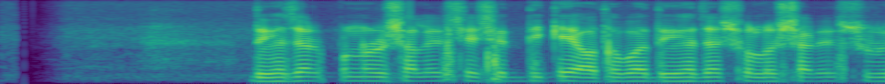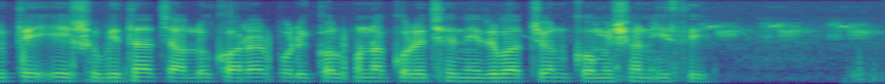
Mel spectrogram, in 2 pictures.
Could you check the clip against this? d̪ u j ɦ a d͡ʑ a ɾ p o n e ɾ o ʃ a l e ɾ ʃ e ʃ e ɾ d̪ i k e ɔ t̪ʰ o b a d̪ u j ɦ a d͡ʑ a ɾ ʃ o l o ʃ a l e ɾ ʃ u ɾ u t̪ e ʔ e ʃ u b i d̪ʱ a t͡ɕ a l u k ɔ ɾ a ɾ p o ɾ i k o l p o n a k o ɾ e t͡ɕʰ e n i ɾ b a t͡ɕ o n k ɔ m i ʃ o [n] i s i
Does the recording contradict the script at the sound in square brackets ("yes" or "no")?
no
